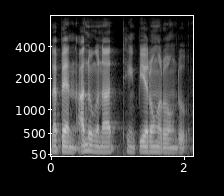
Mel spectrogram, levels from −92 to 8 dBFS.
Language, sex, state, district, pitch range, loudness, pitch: Karbi, male, Assam, Karbi Anglong, 95-110 Hz, -22 LUFS, 105 Hz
